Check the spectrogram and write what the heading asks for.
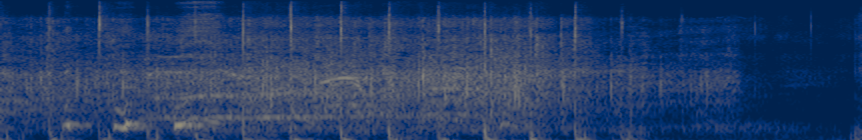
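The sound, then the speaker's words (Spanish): An applause sound effect: a crowd applauds with a dense, steady wash of overlapping claps and a few sharper individual claps standing out. After about three seconds it thins and fades to near silence. “Aplausos.”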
